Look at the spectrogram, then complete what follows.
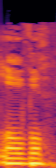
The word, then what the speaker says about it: Louisville: say Louisville or Louisville how Lille it's like mouthful of rocks Lille Lille how the local say it yeah one syllable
